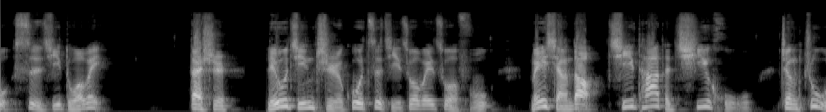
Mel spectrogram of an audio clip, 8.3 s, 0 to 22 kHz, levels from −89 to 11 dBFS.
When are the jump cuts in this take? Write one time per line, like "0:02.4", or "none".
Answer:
none

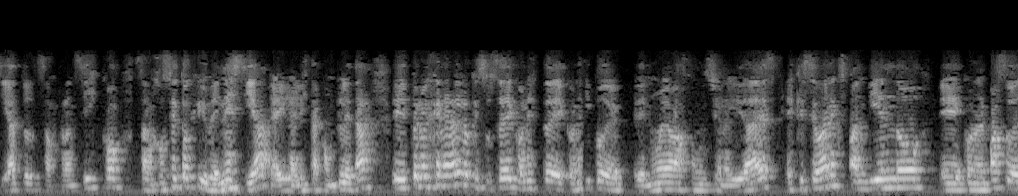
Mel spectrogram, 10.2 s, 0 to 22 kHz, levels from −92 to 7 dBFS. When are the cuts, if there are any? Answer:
0:01.3
0:02.7
0:05.8
0:06.3
0:07.8

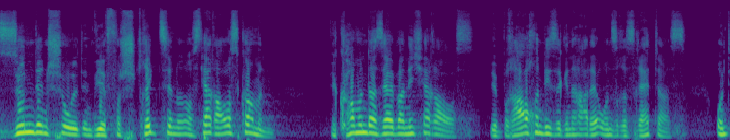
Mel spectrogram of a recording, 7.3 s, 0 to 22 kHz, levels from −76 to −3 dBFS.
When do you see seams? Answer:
0:00.9
0:02.0
0:03.1
0:04.8

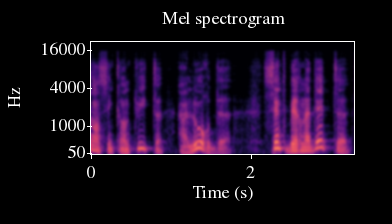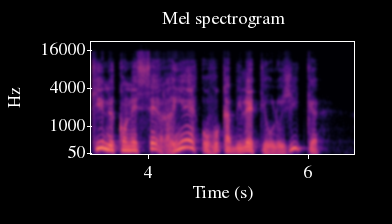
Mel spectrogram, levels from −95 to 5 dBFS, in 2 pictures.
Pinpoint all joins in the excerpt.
0:03.3

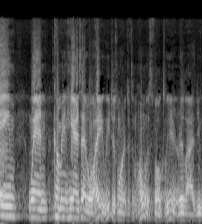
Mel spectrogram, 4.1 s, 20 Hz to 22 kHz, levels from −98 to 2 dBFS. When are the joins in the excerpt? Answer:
0:01.0
0:01.6
0:02.6

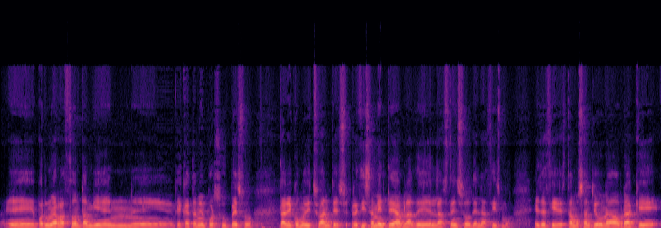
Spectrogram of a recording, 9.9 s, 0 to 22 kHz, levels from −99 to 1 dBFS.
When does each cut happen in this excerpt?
0:02.6
0:04.2
0:05.2
0:07.1

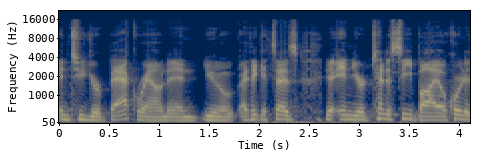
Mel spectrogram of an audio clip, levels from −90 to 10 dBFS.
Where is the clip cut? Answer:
none

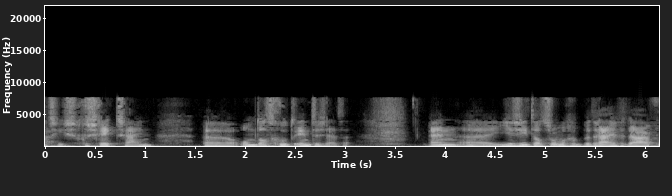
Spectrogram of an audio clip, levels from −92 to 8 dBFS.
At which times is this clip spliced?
0:01.9

